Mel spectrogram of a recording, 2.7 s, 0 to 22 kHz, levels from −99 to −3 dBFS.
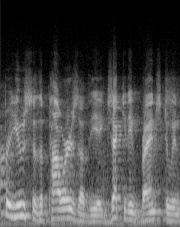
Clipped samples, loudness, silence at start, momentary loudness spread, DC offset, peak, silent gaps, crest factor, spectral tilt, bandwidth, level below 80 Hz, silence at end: under 0.1%; -27 LUFS; 0 s; 5 LU; under 0.1%; -14 dBFS; none; 14 dB; -6.5 dB/octave; 8 kHz; -54 dBFS; 0 s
